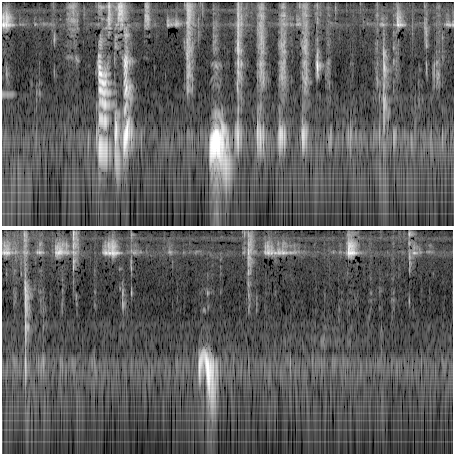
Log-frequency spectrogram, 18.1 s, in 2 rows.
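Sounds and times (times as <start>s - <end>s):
person chewing food: 3.6s - 11.7s, 13.8s - 18.0s.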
